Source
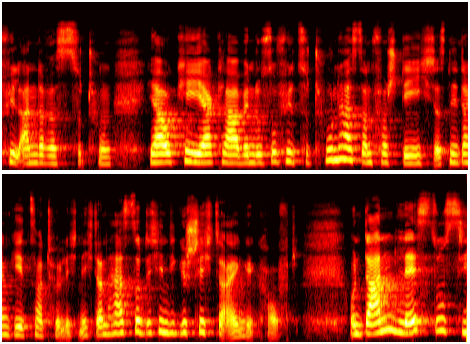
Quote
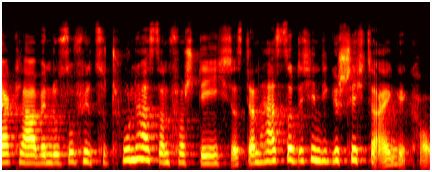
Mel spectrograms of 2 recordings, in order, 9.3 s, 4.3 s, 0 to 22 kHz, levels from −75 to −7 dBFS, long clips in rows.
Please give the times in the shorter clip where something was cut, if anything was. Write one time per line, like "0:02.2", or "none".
0:02.4

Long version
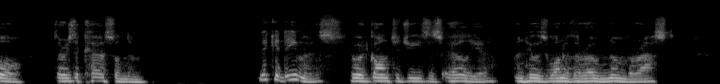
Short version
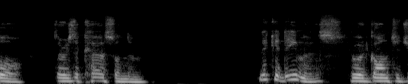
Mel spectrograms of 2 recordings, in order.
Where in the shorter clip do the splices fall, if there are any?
none

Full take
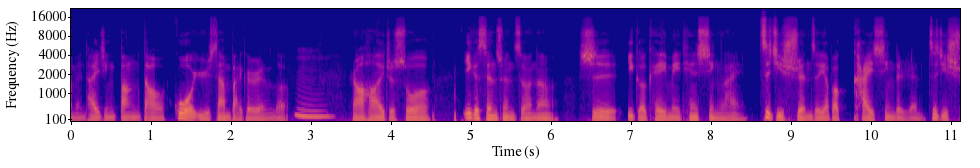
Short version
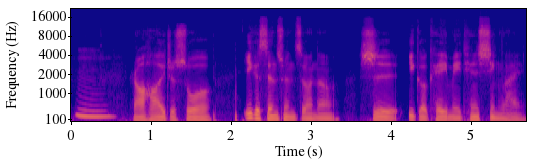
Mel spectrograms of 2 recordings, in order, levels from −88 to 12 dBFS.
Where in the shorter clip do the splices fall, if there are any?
none

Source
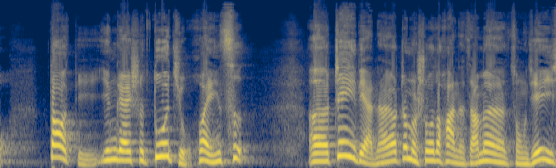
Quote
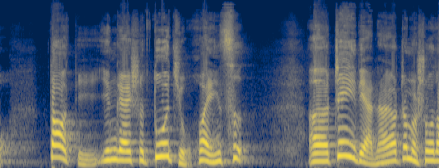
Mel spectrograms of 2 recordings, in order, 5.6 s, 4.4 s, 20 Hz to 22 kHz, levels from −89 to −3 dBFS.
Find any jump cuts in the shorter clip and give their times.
none

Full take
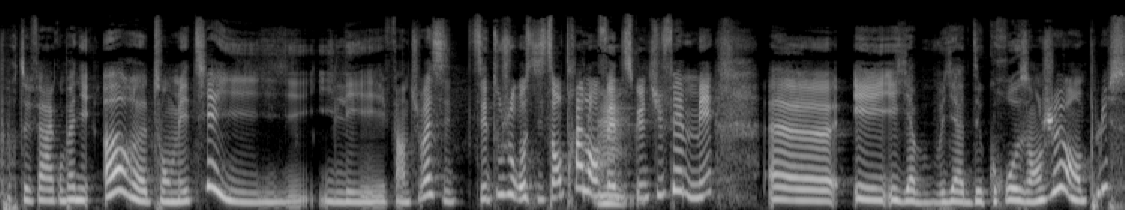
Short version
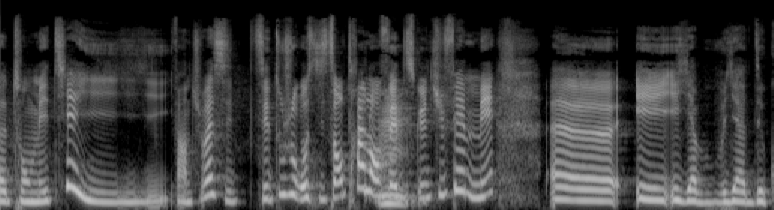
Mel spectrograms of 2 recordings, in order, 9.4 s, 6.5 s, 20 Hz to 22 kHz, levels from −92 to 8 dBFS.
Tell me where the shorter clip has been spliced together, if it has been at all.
0:01.4

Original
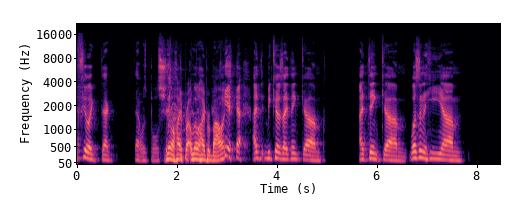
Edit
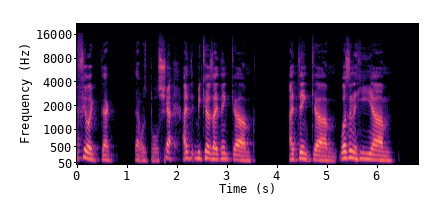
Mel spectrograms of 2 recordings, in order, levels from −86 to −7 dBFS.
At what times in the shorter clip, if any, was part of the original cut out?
0:01.8

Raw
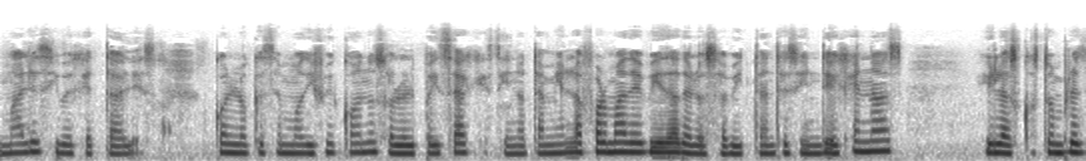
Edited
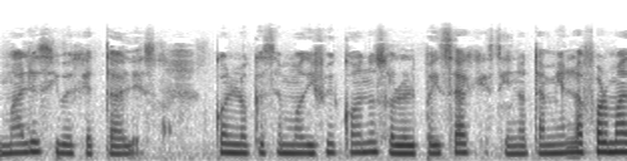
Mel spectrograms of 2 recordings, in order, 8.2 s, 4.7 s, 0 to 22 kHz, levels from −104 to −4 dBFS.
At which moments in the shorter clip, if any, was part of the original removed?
none

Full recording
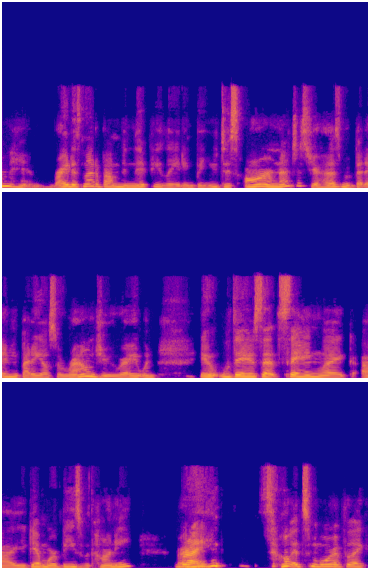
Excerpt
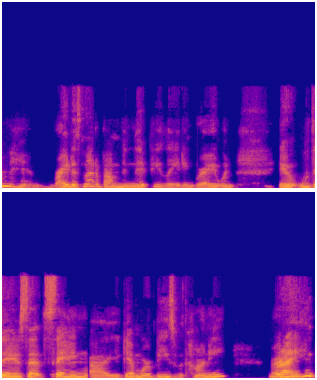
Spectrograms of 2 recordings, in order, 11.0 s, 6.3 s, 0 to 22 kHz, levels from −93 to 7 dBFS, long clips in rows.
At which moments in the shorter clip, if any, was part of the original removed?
0:01.9
0:04.0

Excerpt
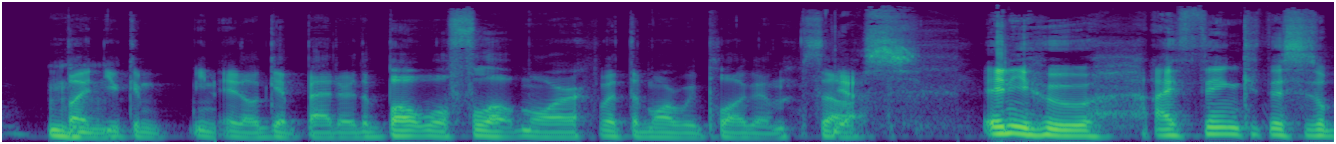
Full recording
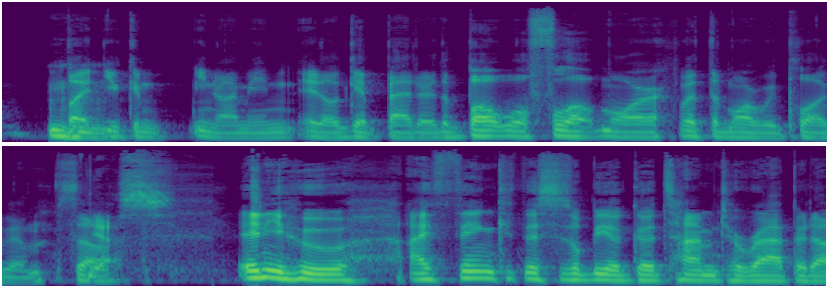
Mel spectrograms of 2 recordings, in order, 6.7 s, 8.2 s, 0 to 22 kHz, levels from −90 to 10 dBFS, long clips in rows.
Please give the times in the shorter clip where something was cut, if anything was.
0:01.1

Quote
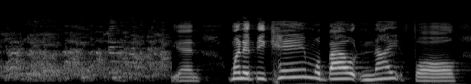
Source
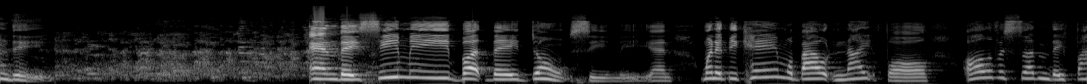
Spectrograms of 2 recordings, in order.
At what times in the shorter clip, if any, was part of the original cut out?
0:01.7

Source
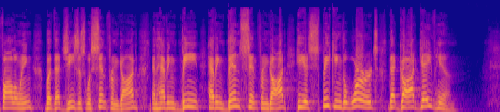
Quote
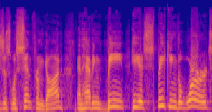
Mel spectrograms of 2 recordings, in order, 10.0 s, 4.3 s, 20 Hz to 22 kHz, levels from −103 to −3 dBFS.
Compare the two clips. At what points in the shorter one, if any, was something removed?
0:02.6

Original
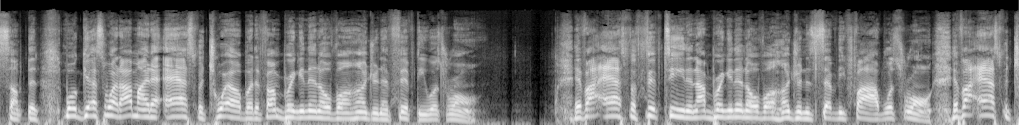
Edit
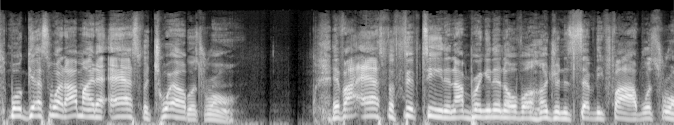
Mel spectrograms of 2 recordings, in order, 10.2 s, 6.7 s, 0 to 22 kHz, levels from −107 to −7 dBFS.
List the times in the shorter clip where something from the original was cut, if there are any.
0:01.9

